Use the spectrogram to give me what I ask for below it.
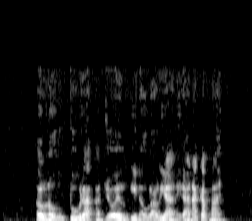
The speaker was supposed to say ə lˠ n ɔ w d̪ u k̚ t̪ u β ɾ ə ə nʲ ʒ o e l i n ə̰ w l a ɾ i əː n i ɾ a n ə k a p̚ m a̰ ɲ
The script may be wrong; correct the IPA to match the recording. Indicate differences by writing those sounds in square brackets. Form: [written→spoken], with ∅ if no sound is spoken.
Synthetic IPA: ə lˠ n ɔ w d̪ u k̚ t̪ u β ɾ ə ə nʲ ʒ o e l i n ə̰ w l a [ɾ→l] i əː n i ɾ a n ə k a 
